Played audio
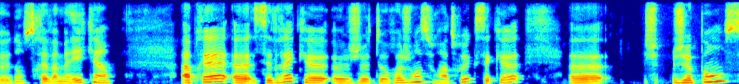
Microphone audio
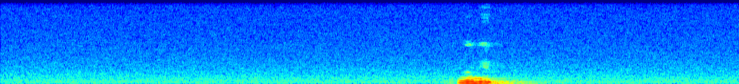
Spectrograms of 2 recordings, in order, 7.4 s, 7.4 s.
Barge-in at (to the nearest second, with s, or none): 5 s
